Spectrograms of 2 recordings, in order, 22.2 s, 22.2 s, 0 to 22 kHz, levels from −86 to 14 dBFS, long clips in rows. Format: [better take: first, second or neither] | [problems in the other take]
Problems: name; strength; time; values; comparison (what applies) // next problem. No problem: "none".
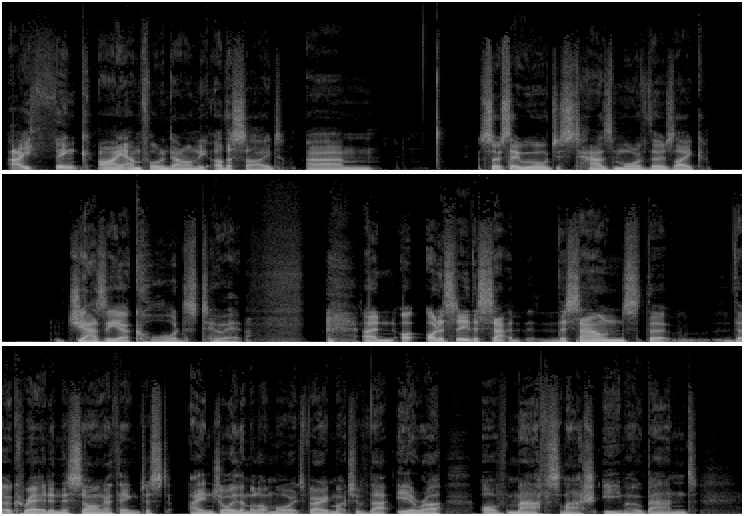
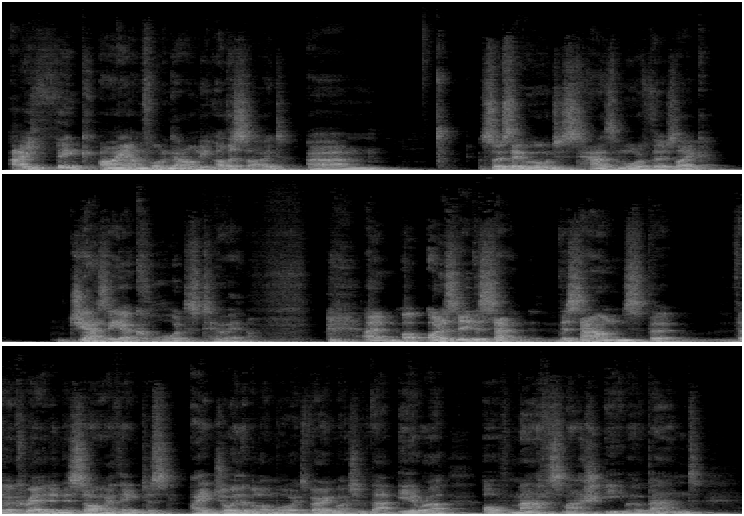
first | room echo; noticeable; dies away in 0.5 s // off-mic speech; far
